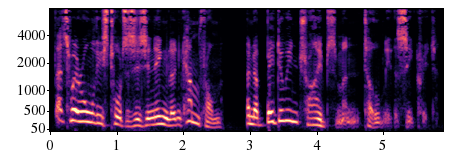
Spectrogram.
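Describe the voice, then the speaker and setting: A man voicing a shy, earnest storybook gentleman who speaks politely and solemnly, with some hesitation. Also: fairly high pitch, very animated, normal speed, no room sound, studio quality. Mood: hesitant, earnest. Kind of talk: storybook character voice.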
